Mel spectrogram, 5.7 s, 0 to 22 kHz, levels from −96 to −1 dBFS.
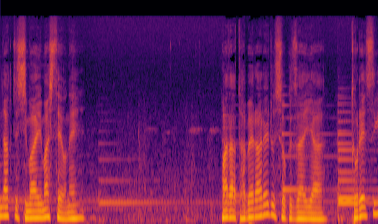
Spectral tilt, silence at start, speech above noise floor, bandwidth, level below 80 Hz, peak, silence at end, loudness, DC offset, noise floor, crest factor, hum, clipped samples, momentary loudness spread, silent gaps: -5.5 dB/octave; 0 s; 23 dB; 16.5 kHz; -50 dBFS; -8 dBFS; 0 s; -24 LUFS; under 0.1%; -46 dBFS; 16 dB; none; under 0.1%; 23 LU; none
